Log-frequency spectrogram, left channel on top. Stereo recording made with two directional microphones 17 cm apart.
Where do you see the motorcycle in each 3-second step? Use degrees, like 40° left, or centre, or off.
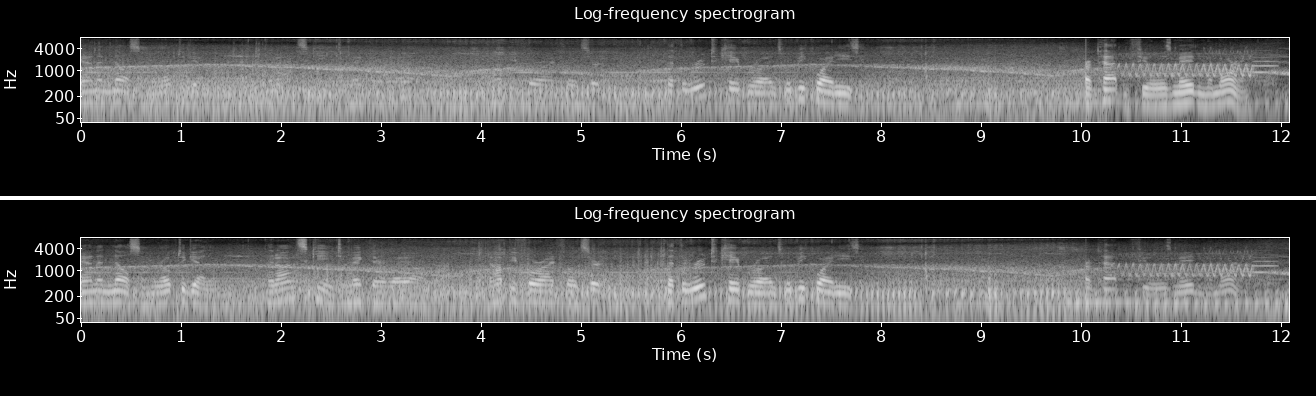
40° left, 20° left, 20° right, 40° right.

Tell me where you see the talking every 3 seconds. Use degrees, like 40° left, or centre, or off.
40° right, 50° right, centre, 60° left.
